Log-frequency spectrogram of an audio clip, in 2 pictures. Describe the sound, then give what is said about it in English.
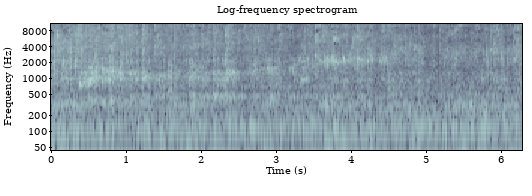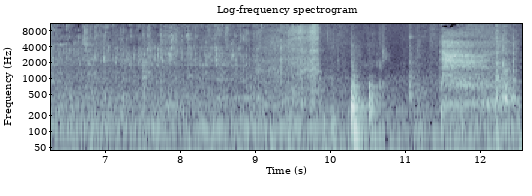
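Running water gives developed photographic film its final rinse: a faint, steady trickling flow that continues throughout, with a brief knock near the end. “It's two washes. And third and final rinse.”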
